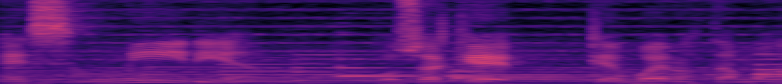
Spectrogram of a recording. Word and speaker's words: Miriam: la cultura hebrea y bueno su nombre su pronunciación es miriam cosa que qué bueno estamos acostumbrados a decir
